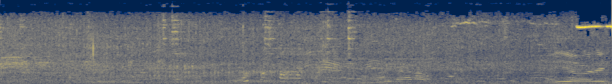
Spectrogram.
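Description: Busy street sounds: nearby people talking over a steady low rumble of road traffic.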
